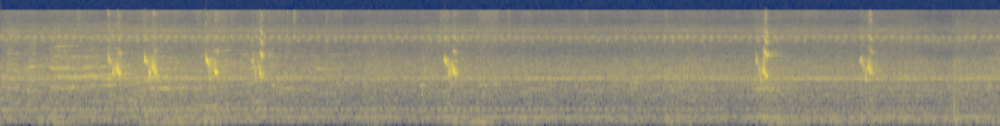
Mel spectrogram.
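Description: Budgerigars in an aviary giving short, sharp chirps that drop in pitch: a quick cluster of four or five in the first few seconds, then single chirps spaced several seconds apart. A steady low hum runs underneath.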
